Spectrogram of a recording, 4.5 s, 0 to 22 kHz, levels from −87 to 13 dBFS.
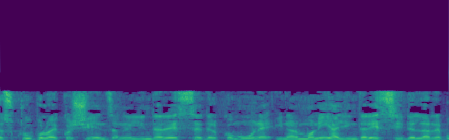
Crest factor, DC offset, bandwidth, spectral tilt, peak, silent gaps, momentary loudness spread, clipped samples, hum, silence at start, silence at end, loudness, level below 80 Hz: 18 dB; under 0.1%; 8.2 kHz; -1 dB/octave; -4 dBFS; none; 9 LU; under 0.1%; none; 0 s; 0 s; -20 LUFS; -62 dBFS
